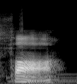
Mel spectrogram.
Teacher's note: In the word far, the R is not pronounced, it's pronounced fa. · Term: non-rhotic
